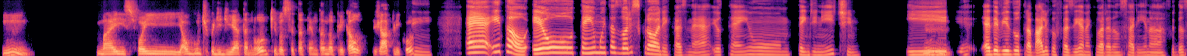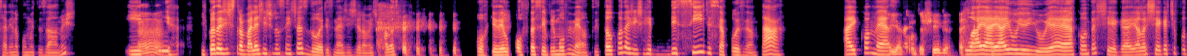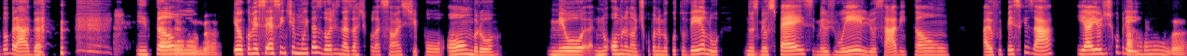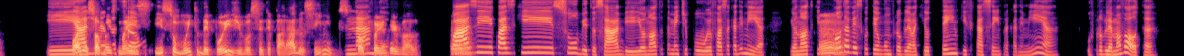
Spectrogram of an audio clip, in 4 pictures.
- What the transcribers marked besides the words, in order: laugh; tapping; giggle; chuckle
- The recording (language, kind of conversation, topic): Portuguese, podcast, Que hábito melhorou a sua saúde?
